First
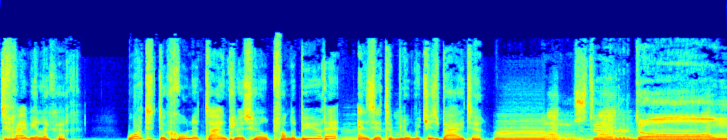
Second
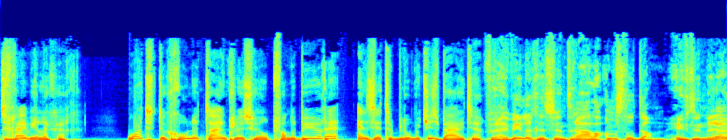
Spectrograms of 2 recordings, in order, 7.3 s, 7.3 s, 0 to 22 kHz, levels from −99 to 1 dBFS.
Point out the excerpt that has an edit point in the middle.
second; 1 cut; at 4.9 s

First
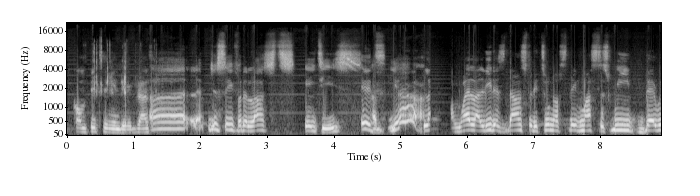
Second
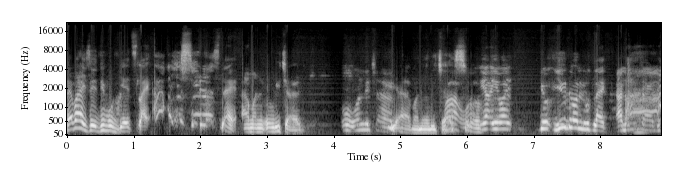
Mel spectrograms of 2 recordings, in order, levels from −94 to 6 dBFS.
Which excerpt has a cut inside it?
first; 1 cut; at 5.4 s

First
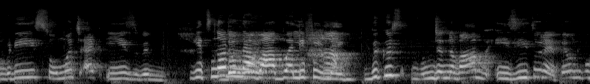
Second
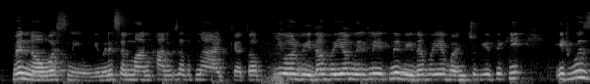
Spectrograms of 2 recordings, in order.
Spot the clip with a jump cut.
second; 1 cut; at 2.7 s

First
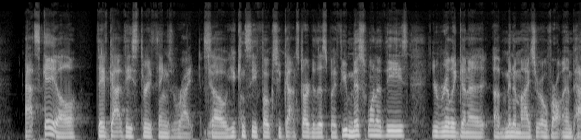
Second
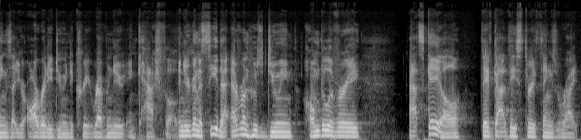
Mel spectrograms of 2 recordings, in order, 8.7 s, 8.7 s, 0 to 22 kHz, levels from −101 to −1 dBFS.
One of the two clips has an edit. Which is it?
second; 1 cut; at 2.5 s

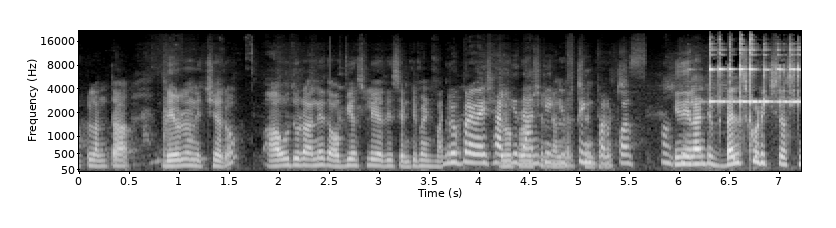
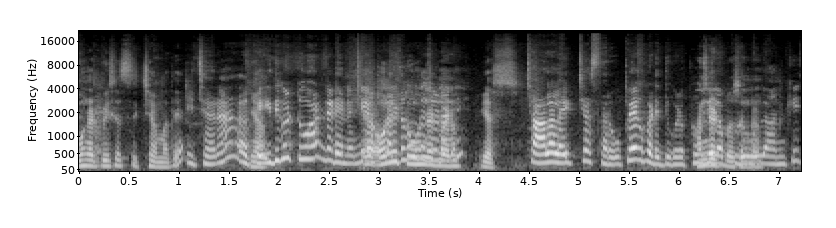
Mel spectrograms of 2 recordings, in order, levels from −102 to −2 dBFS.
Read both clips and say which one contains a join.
first; 3 cuts; at 1.6 s, 3.6 s, 5.6 s

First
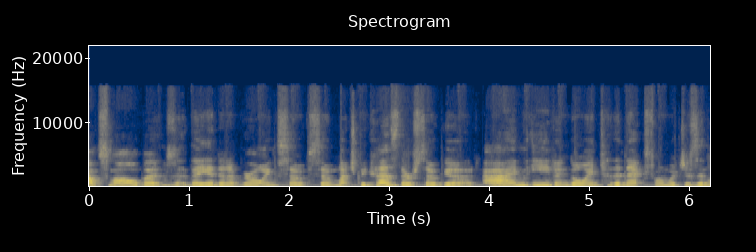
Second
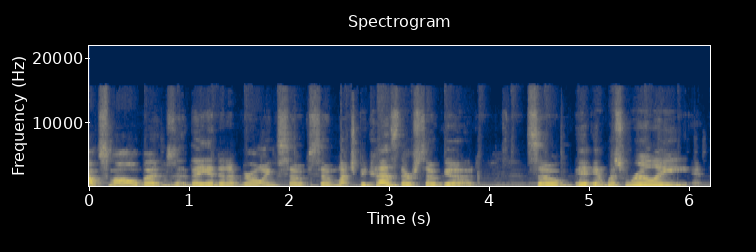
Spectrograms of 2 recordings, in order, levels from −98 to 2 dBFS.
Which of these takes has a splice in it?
first; 1 cut; at 3.9 s

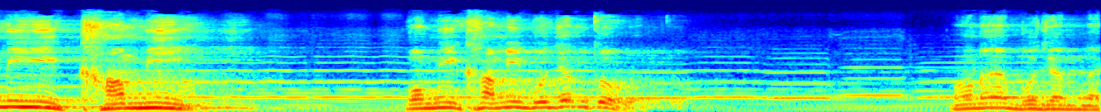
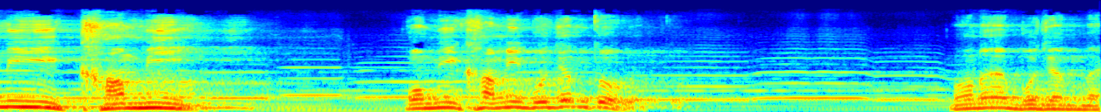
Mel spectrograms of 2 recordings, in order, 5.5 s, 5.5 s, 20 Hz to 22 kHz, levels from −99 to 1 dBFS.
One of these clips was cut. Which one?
first; 2 cuts; at 3.2 s, 4.7 s

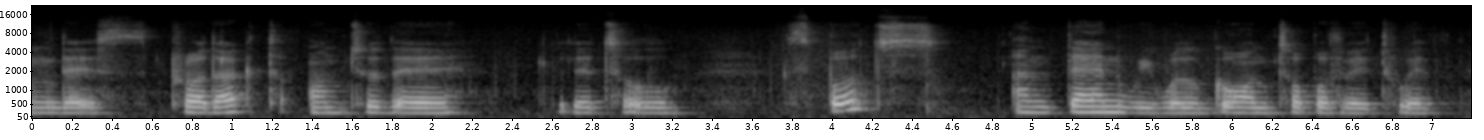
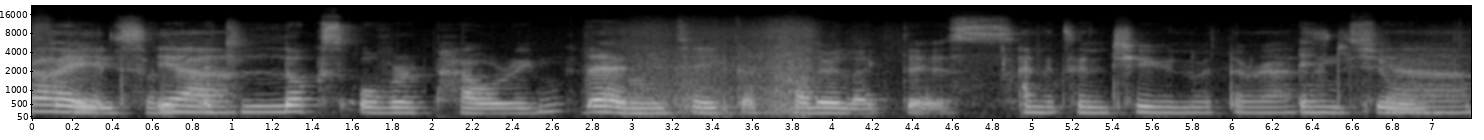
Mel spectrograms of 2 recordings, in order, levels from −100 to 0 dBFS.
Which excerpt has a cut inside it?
second; 1 cut; at 2.7 s

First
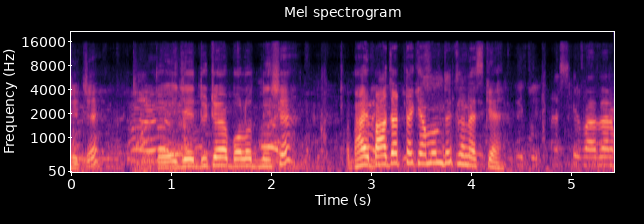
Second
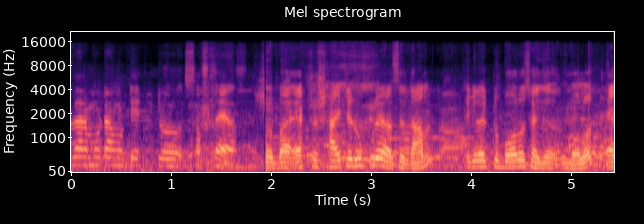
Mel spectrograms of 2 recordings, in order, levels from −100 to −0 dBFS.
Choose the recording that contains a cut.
second; 1 cut; at 1.9 s

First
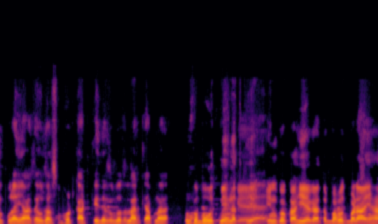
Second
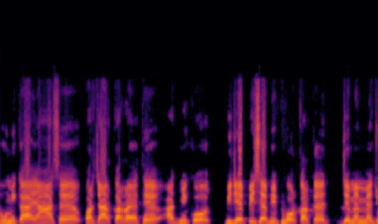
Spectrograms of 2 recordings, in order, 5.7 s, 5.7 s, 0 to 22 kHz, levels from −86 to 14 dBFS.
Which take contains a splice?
first; 1 cut; at 3.8 s

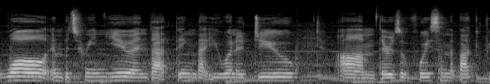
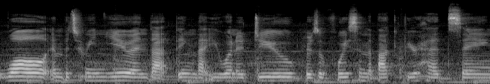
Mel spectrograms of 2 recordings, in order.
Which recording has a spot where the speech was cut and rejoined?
second; 1 cut; at 3.1 s

